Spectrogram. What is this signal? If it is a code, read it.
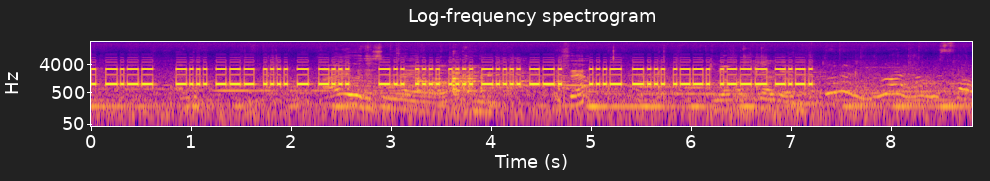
Morse code, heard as a keyed tone, hand-sent with a bug key, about 35 wpm, 960 Hz, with the noise of a crowd indoors. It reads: … BOHTB DHH6G VBPJC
